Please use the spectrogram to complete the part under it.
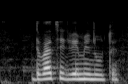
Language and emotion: Russian, neutral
